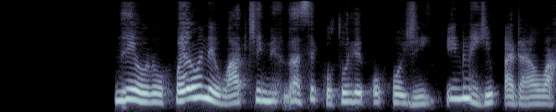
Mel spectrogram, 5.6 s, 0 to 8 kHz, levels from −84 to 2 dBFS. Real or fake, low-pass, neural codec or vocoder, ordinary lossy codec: fake; none; codec, 16 kHz, 0.5 kbps, FreqCodec, larger model; none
